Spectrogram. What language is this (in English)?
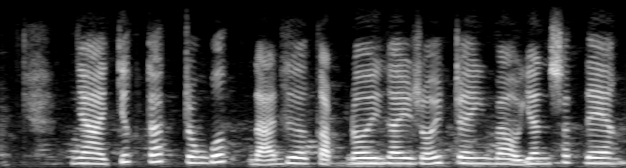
Vietnamese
